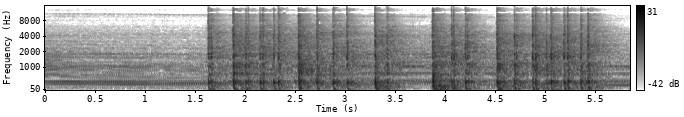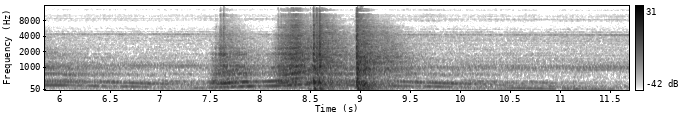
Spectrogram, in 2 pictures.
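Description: Nissan 370Z's 3.7-litre V6 engine running on a dyno, blipped repeatedly. A few seconds of rapid, irregular sharp cracks come first. Then a couple of revs whose pitch drops and climbs again, with a few more cracks, before it settles back toward idle.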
